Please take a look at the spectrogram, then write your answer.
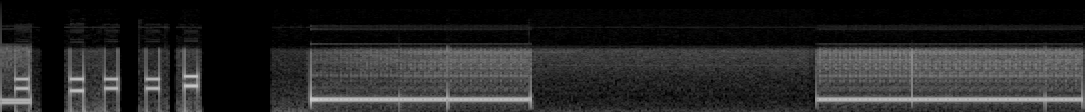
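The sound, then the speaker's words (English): A quick burst of five touch-tone dialing beeps as a host of the radio show Brooke and Jubal in the Morning dials a woman's phone number, then two long, steady electronic ringback tones separated by a pause, clear and alone with no talking. “Well, I'm going to dial her phone number right now and see if we can figure it out, okay?”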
